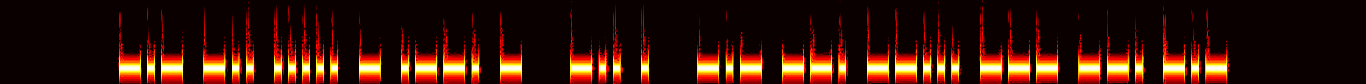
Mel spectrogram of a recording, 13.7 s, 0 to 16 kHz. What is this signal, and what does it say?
Morse code, heard as a keyed tone, about 17 wpm, 700 Hz. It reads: KD5TPT DE KG7OGK
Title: USA Callsign DE Callsign 17wpm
